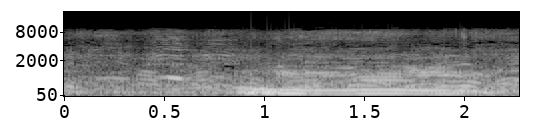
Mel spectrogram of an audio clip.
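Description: Fighting bull bellowing: one long, low call at a steady pitch, starting about a second in.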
